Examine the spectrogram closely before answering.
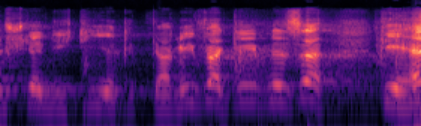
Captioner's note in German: Beifall bei der SPD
